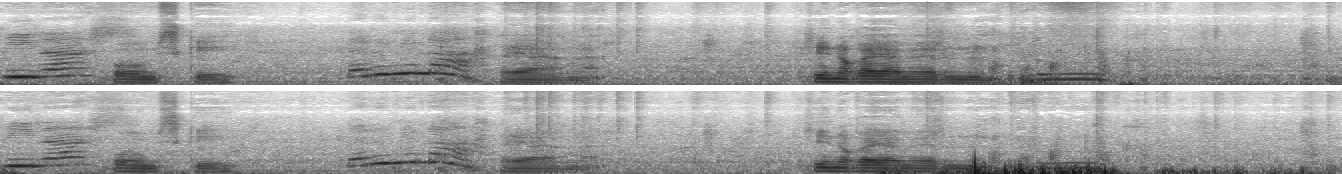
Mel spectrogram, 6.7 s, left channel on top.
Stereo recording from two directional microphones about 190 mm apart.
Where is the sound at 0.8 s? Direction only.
Centre (ahead or behind).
